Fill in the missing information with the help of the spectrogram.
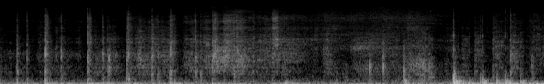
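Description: Fingertips and long nails scratch and tap the coated paper of a glossy animal magazine, open to an illustrated spread about evolution. Soft, irregular taps with dull low thumps mix with brushing, papery scratches that turn briefly brighter midway. The tapping grows firmer near the end.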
